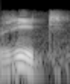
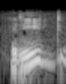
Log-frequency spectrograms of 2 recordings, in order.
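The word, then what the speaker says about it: read: ওকে, এবারে আমাদের মূল ভার্ব রিড, তার থার্ড ফর্ম আমরা বসাবো। রিড ভার্বের থার্ড ফর্ম হলো রেড। বানান দেখো একই থাকবে, উচ্চারণটা একটু আলাদা হবে।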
